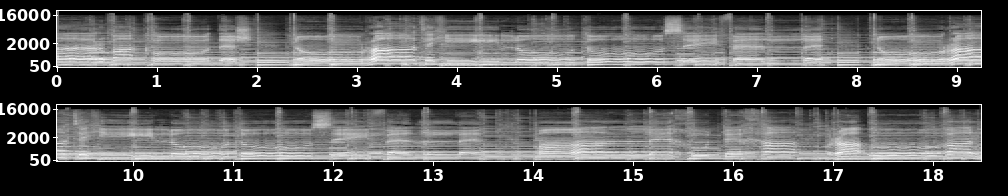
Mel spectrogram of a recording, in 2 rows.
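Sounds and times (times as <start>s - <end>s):
low voice singing a Hebrew prayer: 0.0s - 18.4s.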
